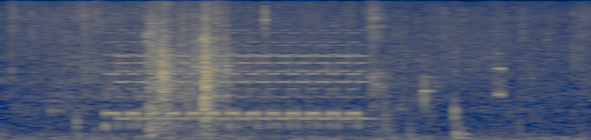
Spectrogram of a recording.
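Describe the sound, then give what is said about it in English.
A telephone rings with a single rapid, warbling trill lasting about a second, clear, followed by a few faint clicks and knocks. No one speaks. “gets the phone call that her husband's been killed and makes a big old scene upstairs”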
